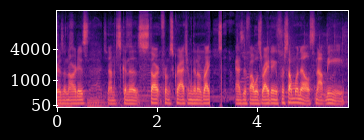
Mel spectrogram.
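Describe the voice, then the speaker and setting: A young Russian musician with a fairly low voice chats casually in an interview, relaxed and rambling, with plenty of filler words.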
